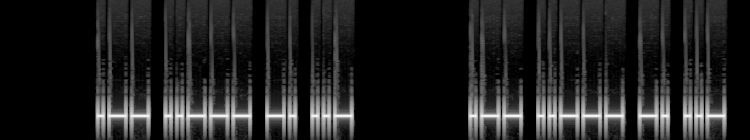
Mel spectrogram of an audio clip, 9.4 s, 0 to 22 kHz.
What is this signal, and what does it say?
Morse code, heard as a keyed tone, about 17 wpm, 700 Hz. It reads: W2NU W2NU
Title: USA Call Signs - 4 Characters - Repeated 3x - 17wpm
